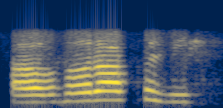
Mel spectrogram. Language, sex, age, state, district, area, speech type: Odia, female, 45-60, Odisha, Angul, rural, conversation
